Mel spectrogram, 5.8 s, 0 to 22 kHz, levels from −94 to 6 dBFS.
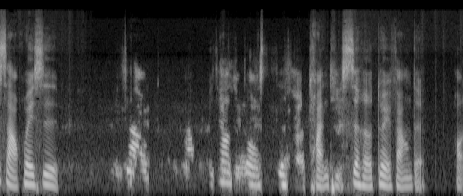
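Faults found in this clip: Other side's voice leaking through at 0.78–1.18 s, 1.37–1.57 s, 1.83–1.9 s, 3.0–3.06 s and 4.27–4.37 s. Far-end speech audible faintly at first, then only somewhat below the talker by the later scraps. Likely residual loudspeaker echo the echo canceller failed to subtract from the mic signal.

Speech suppressed in double talk, 1.4–3.92 s. Talker's level dips in pieces, roughly 2 s affected in total, deepest drop around 35 dB, coinciding with far-end leakage. Likely the echo canceller's suppressor misjudging overlap as echo and attenuating near-end speech together with it.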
